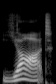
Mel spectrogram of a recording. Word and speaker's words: yacht: The spelling never caught up to how we actually say it, so the ch and the t are completely silent, and the whole word just rhymes with hot.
